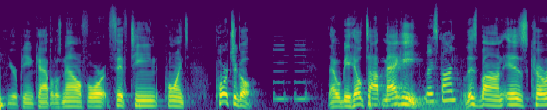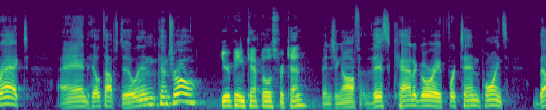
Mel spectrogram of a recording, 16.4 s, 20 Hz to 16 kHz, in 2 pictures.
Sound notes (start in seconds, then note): 4.1 buzzer dings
